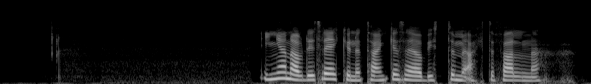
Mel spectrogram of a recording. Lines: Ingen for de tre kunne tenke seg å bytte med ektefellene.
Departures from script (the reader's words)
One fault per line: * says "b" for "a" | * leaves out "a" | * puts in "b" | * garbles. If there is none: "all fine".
* says "av" for "for"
